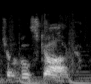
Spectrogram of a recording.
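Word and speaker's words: Djungelskog: I don't know but jungle skog is pronounced jungle scog oh that was pretty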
